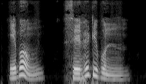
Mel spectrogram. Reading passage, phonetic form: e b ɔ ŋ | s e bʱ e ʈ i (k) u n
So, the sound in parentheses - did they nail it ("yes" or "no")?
no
